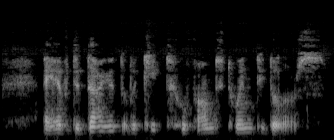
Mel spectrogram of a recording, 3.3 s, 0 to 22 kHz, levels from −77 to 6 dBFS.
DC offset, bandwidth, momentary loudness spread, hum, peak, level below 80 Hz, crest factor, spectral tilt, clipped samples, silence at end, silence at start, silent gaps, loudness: under 0.1%; 14.5 kHz; 5 LU; none; -8 dBFS; -82 dBFS; 22 dB; -1 dB/octave; under 0.1%; 0.1 s; 0.05 s; none; -29 LUFS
